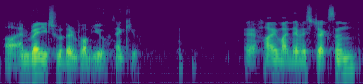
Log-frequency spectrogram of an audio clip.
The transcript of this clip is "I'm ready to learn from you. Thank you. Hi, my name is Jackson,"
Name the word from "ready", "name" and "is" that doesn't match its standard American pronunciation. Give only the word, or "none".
is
